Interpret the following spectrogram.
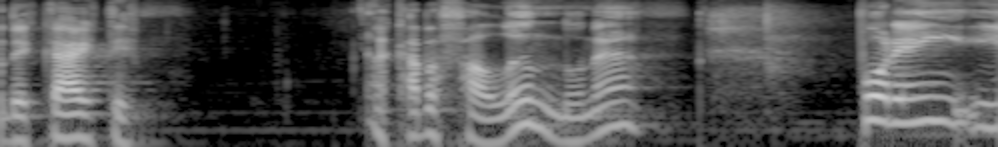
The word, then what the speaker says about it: Descartes: hoje vai ser sobre renê de kart escreve descartes né que era francês a pronunciar de kart né é filósofo aí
